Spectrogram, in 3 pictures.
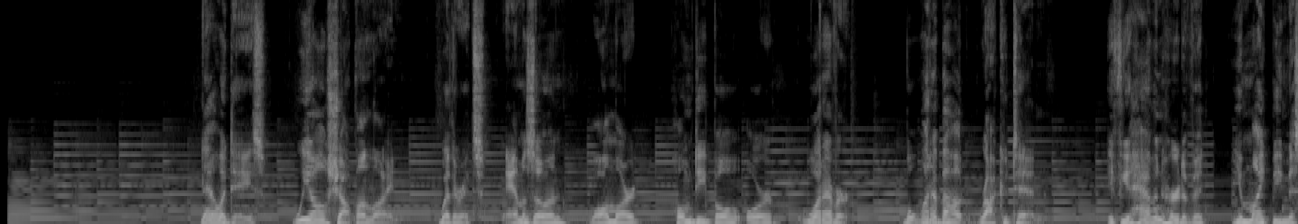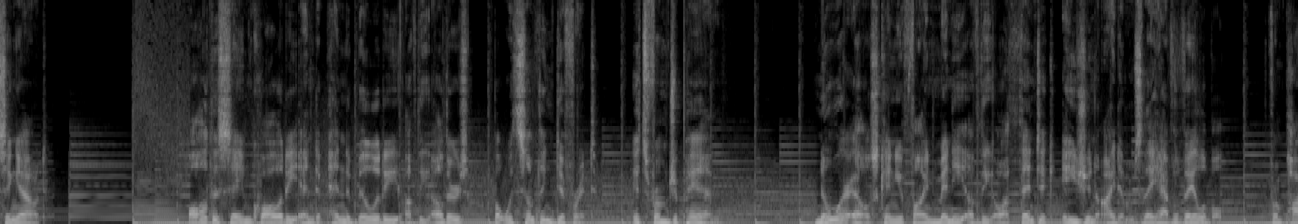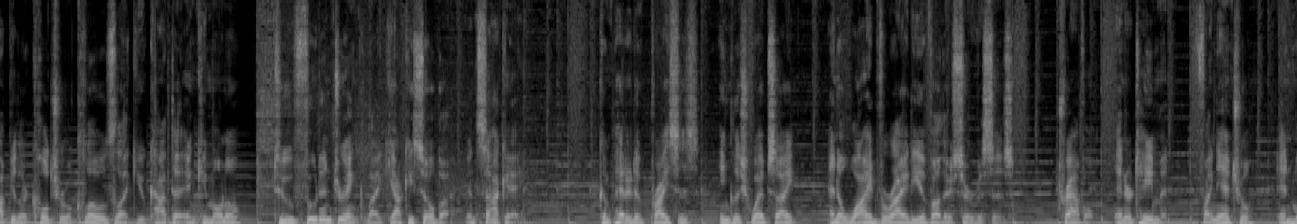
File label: Electronics Retail Commercial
